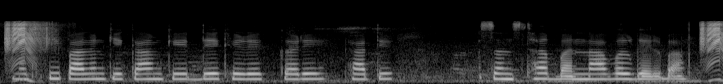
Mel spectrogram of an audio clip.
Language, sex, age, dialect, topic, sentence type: Bhojpuri, female, 18-24, Southern / Standard, agriculture, statement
